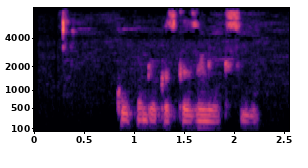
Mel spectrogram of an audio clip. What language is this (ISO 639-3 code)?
swa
